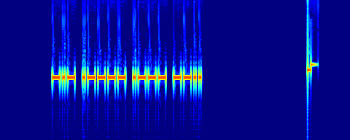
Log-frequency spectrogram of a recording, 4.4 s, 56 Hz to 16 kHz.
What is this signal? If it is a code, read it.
Morse code, heard as a keyed tone, about 38 wpm, 700 Hz. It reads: K1JZ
